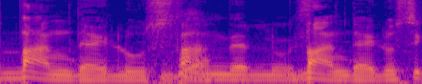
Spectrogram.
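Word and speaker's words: Wanderlust: Sì, non è semplice, perché è un termine tedesco. – Me lo rispieghi, come si pronuncia? – Vanderlust, che significa ossessione per il viaggio.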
